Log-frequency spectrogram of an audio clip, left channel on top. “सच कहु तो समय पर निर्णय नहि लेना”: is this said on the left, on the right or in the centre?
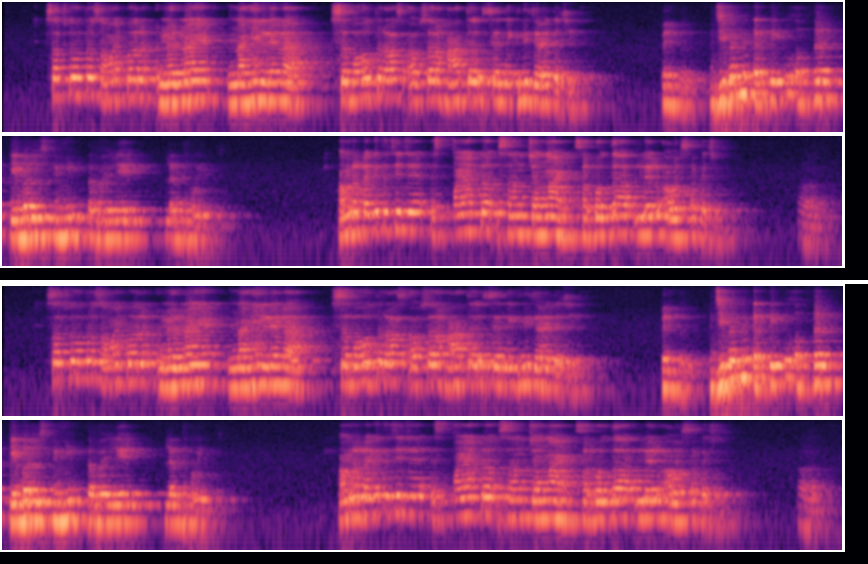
Left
